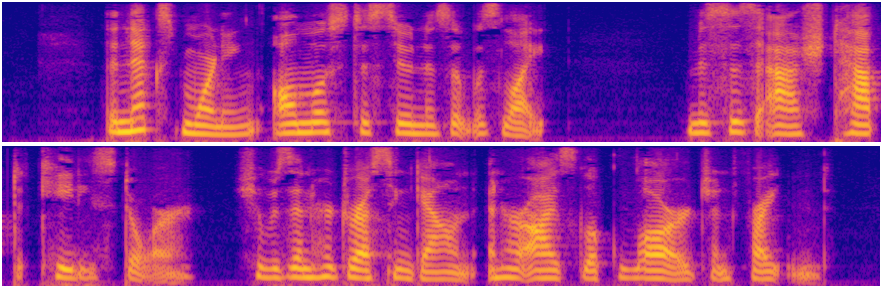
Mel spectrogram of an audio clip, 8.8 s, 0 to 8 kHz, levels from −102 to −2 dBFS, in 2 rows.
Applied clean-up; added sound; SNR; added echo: none; none; none; none.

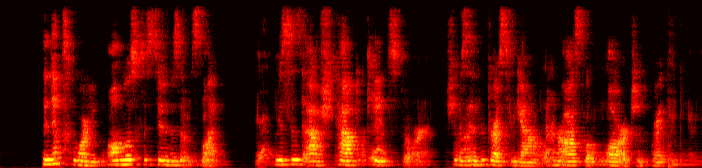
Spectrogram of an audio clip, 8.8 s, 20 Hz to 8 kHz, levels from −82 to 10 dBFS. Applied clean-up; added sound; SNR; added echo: neural mask model DeepFilterNet 3.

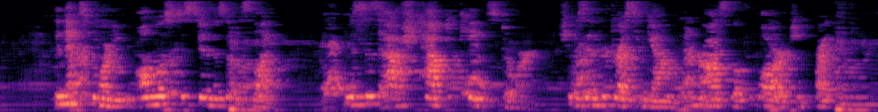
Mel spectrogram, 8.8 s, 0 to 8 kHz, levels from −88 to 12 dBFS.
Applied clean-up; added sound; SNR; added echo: classical method WPE with log-MMSE.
